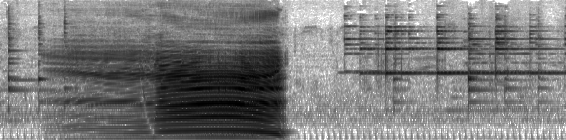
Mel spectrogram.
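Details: Tame cattle being herded in the morning toward the pen along village roads past green grass fields: one long, loud harmonic moo that swells and then cuts off abruptly, followed by soft, scattered cowbell clinks.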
